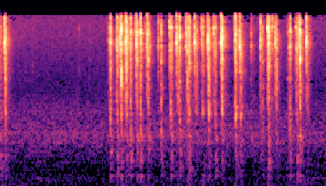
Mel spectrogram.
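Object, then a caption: Plastic and metal manual typewriter. Fingertips type continuously on the dark plastic keys of a mustard-yellow, plastic-cased manual typewriter with a metal mechanism. After a single early click and a quiet pause, a rapid run of sharp, bright, dry clacks follows, each dying away almost instantly with little low end.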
